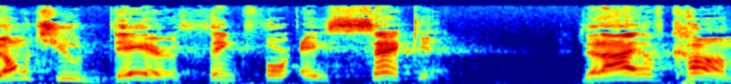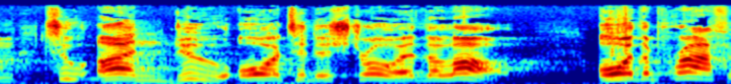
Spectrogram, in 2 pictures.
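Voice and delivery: forceful, insistent, emphatic delivery, drawn out. Speaker renders Jesus' words as he said them, retelling an emphatic statement. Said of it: "he's saying it really emphatically".

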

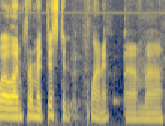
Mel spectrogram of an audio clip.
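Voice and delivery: put-on high-pitched Boston accent. Imagining Bill Burr cast in a Star Wars scene: Bill Burr Boston accent impression. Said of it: "Bill Burr with his Boston accent".

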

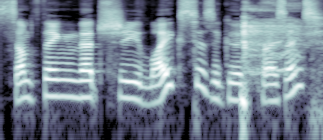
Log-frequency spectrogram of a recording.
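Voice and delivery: acted dry-edged, sardonic, sarcastic voice. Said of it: "Mister Rabbit has a sardonic edge".

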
